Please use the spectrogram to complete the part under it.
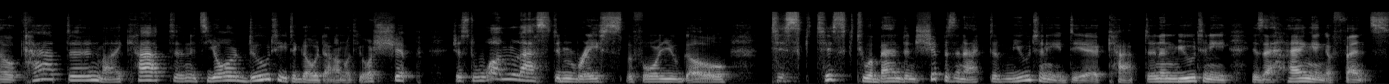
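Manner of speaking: ghostly, mocking, taunting spectre voice. Performing a ghost taunting the captain, in a ghost voice. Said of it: "There's like the ghost voice".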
